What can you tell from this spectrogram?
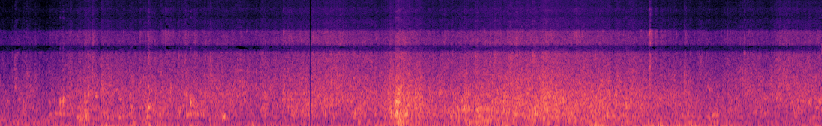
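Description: Small waves washing against a rocky shore, with wind on the microphone; a brief louder rush of water about five seconds in.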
